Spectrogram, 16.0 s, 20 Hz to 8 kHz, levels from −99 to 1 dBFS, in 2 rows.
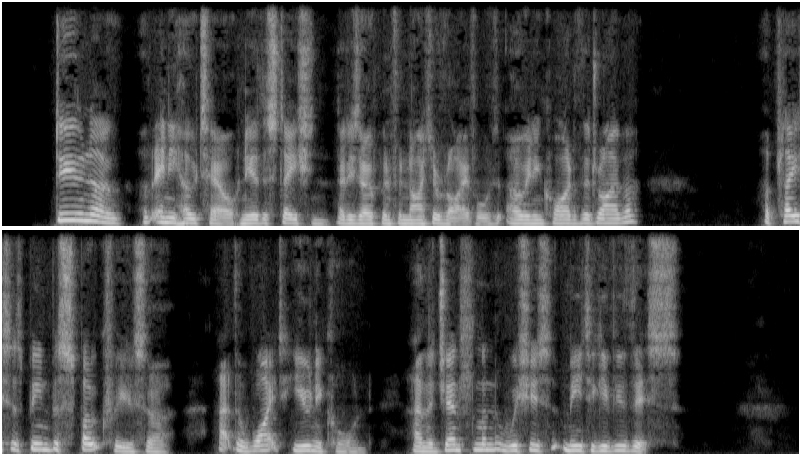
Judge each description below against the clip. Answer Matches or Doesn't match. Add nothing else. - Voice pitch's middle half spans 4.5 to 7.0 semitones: Matches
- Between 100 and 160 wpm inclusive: Matches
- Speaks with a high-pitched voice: Doesn't match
